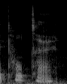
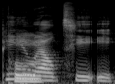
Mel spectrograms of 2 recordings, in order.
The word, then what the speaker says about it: Pulte: How do you say it? Pulte. You say Pulte. Pult. P-U-L-T-E. Pulte.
